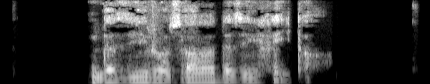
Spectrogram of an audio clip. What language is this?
Hazaragi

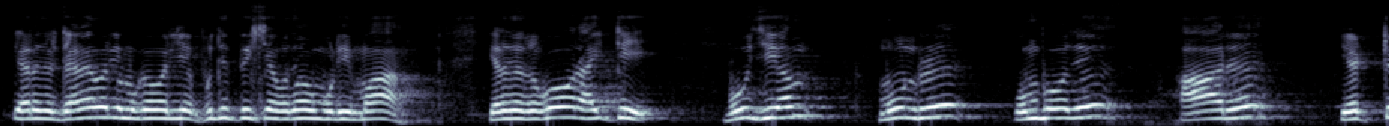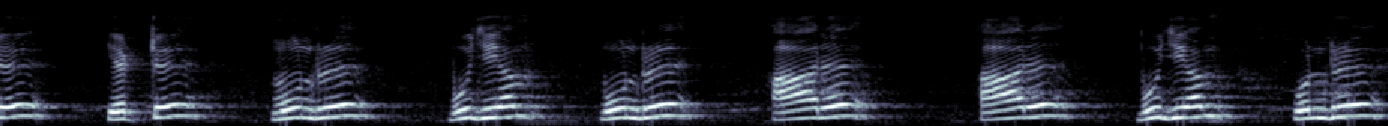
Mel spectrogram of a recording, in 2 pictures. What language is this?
Tamil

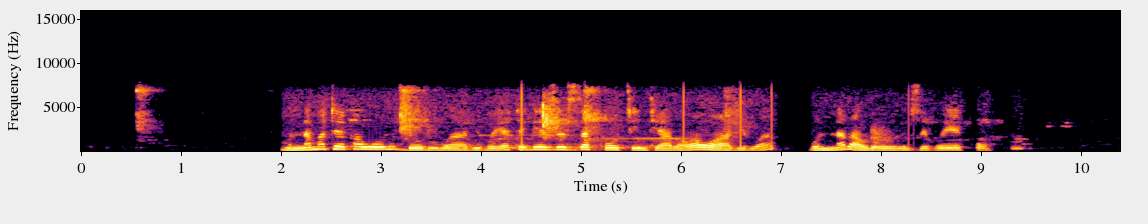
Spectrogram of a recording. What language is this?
Ganda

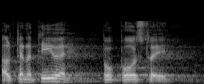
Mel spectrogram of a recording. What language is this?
Croatian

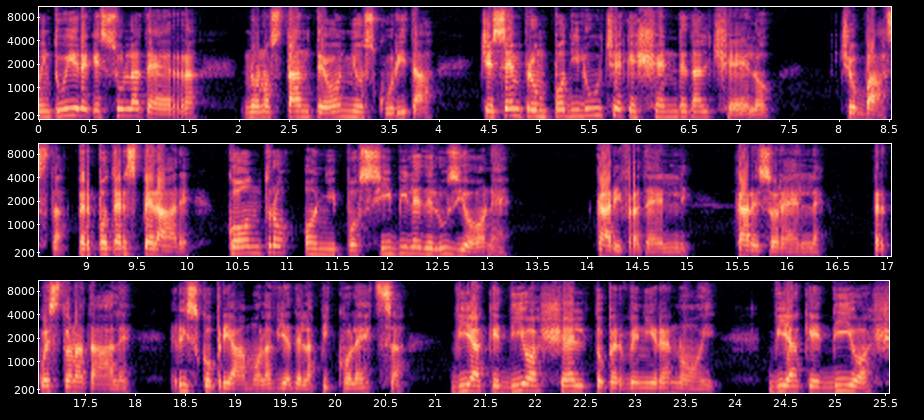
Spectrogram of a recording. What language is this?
Italian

